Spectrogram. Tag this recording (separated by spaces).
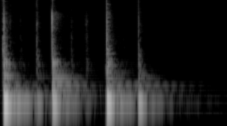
bongo drum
